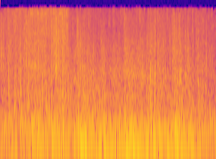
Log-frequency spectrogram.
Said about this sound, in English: The castle drawbridge lowers, and she leads the Duke's army out on horseback.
